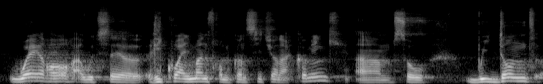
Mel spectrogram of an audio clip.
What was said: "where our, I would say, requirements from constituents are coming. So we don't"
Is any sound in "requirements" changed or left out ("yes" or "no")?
yes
